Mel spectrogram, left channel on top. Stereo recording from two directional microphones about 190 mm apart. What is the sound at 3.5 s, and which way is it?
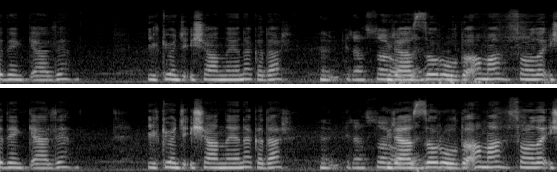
Speech, 15° right (ahead or behind).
